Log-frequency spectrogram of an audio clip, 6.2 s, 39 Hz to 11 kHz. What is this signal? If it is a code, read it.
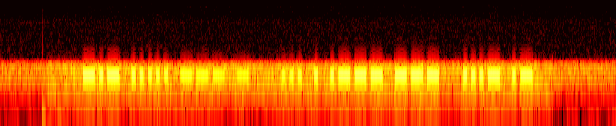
Morse code, heard as a keyed tone, about 29 wpm, 390 Hz. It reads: K5OT SEJO VA
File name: 2016 JAN CW NAQP / 2016 Jan naqp k5ot - 0-11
